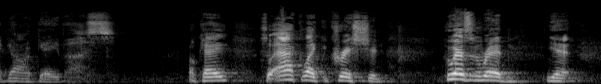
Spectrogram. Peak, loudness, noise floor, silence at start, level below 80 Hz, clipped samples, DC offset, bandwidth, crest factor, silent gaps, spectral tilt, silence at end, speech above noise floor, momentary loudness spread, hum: -2 dBFS; -21 LUFS; -61 dBFS; 0 s; -68 dBFS; under 0.1%; under 0.1%; 15 kHz; 20 dB; none; -3 dB/octave; 0.25 s; 39 dB; 22 LU; none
